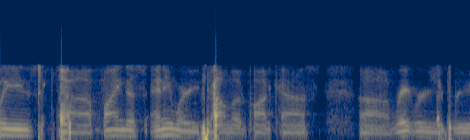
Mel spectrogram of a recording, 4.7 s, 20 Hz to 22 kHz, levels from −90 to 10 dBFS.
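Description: A buzzy, gravelly roughness runs through the whole of the speech, and nothing above 4 kHz comes through. That is the GSM full-rate codec, which fits 13 kbps coding: it models the vocal tract and drives it with sparse, regularly spaced excitation pulses, discarding fine detail.

From 0.36 to 0.76 s, just before "find us anywhere you", then from 1.98 to 2.22 s right after those words, and again from 4.36 to 4.53 s, the sound breaks into squawks, pops and gargling. These are GSM bit errors, which fit an error rate of a few percent. Corrupted filter, pitch and gain values warp the spectrum and spike the level across a run of frames.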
